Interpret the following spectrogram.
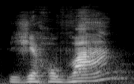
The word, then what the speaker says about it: Jehová: En algunas ocasiones recae en la penúltima sílaba, es decir, para que entiendas la idea, esta sería la última sílaba, ba. Por eso se dice Jehová.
